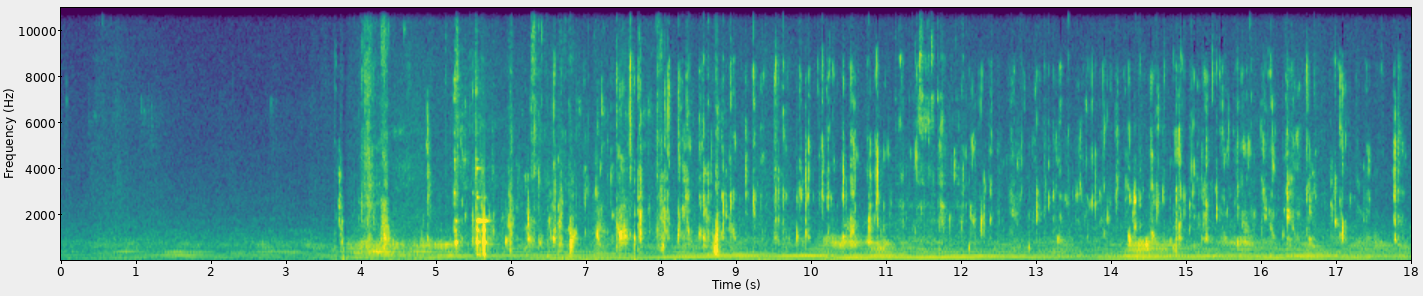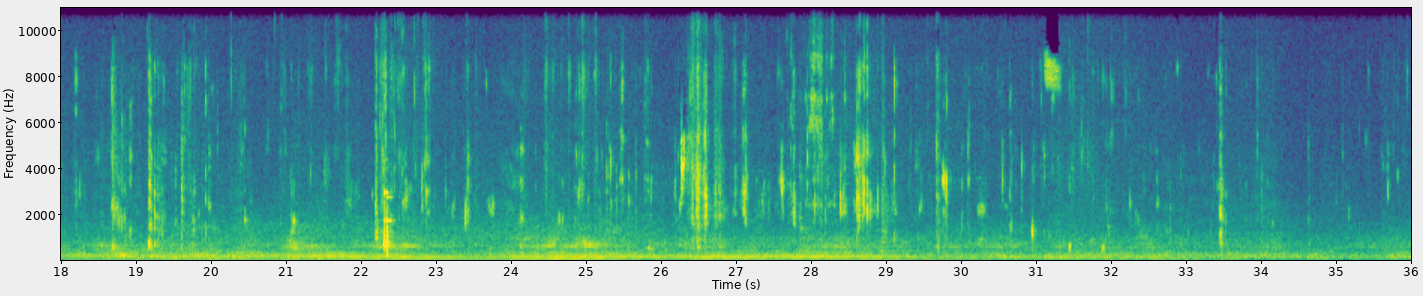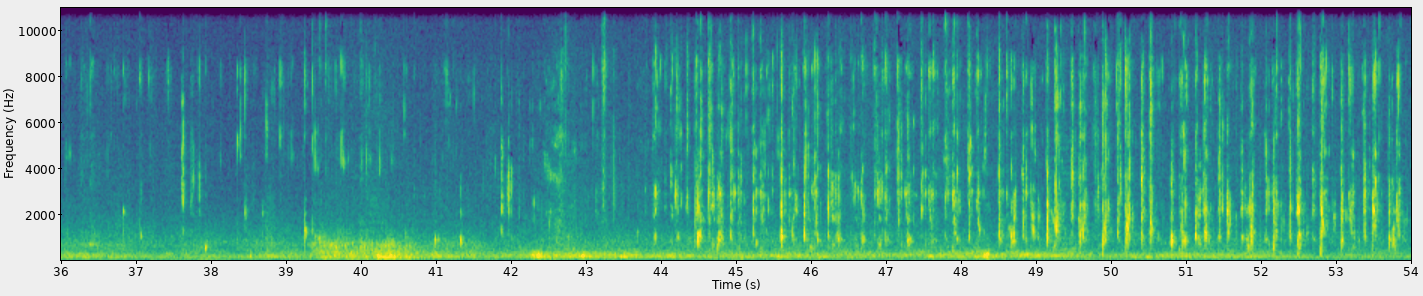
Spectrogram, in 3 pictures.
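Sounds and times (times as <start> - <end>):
dog chewing and lapping: 3.7 - 54.0.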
